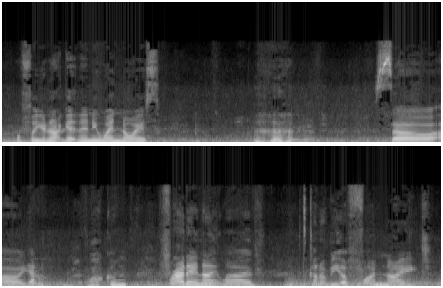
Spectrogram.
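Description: Woman at a moderate pace with crowd noise in the background. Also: dry sound with no echo. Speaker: livestream host. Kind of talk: casual livestream chat. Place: waterside. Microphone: phone near.

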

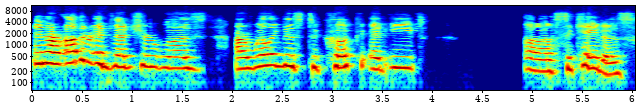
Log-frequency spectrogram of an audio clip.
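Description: A woman speaks at a fairly slow pace in a high pitch, her tone bright and sharp against a quiet background. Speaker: food history society organizer. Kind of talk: event moderation. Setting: video call. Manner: halting. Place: home room. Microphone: video call.

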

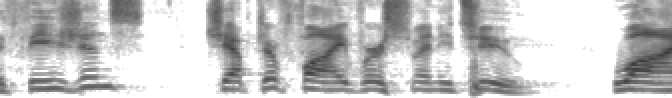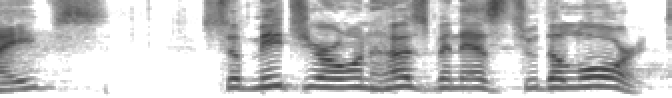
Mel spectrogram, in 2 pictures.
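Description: A man with a Portuguese accent speaks at a very slow pace and a high pitch, with ordinary pitch variation. His tone is bright and sharp over a quiet background. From Brazil. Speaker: pastor. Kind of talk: sermon. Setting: church. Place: church.

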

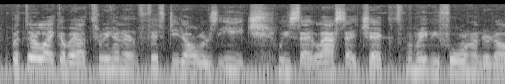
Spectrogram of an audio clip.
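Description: Noticeable background noise sits under very slow speech, in a dry sound with no echo. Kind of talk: casual vlog chat. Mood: chatty, amused. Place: open country. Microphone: phone near.

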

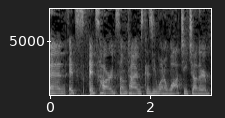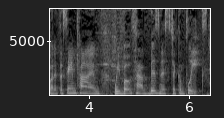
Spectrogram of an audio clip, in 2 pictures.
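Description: A woman at a fairly quick pace in a monotone, flat intonation, with light background noise. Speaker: interviewee. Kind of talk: interview answer. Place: home room. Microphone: lapel.

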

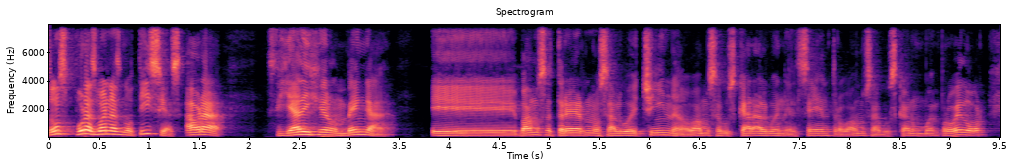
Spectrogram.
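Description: An animated man with a Mexican accent, fairly high-pitched, at a moderate pace, with lively intonation and big swings in loudness. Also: quiet background. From Mexico. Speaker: digital marketing youtuber. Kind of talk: tutorial.

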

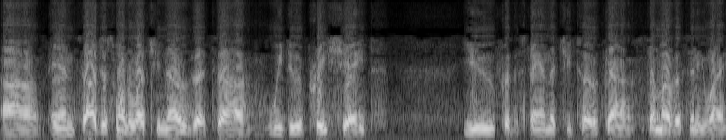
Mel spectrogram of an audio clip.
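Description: A man with a normal speaking voice, fairly low in pitch, fairly even in intonation, at a moderate pace. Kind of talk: call-in encouragement to host.

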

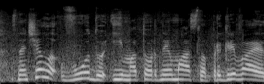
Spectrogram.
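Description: Light background noise sits behind a woman who talks at a moderate pace. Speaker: TV motoring reporter. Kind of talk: presenter piece to camera. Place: garage.

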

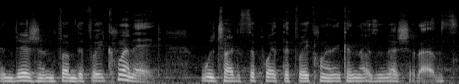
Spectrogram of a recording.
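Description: A woman speaks at a fairly quick pace in a very deep, low pitch with monotone, flat intonation. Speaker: guest. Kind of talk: interview answer. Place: studio. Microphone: lapel.

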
